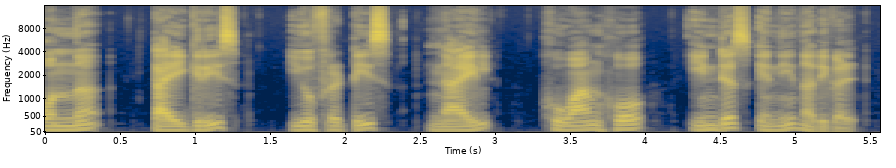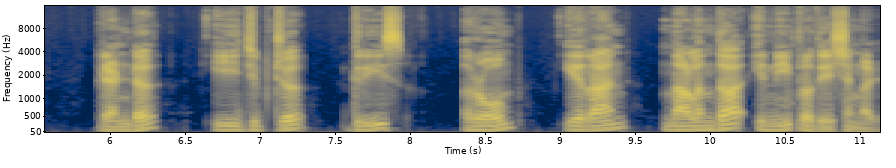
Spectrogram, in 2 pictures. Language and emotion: Malayalam, neutral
